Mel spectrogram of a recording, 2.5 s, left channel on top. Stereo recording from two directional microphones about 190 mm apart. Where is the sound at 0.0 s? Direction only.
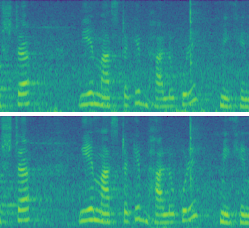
20° right (ahead or behind).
